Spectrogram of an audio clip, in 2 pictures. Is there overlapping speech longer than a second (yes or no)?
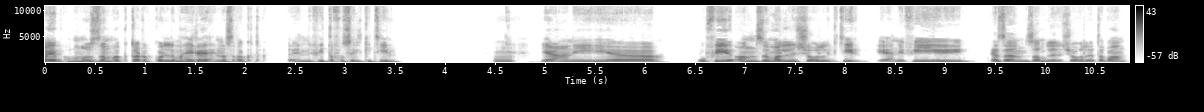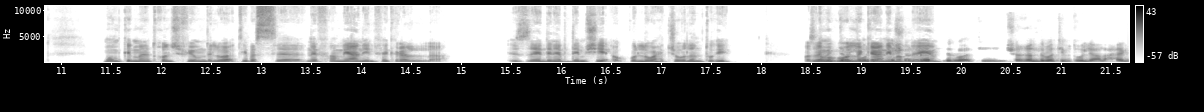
yes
